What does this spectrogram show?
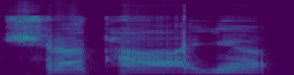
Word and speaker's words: श्रथाय: और ये जो यकार है इसका उच्चारण अच्छे से आना चाहिए अंत में, नहीं तो कई बार बड़ी जल्दी बोल के निकल जाते हैं, श्रथाय, श्रथाय, ऐसे जल्दी। श्रथाय, य जो है उसका उच्चारण साफ साफ स्पष्ट आना चाहिए, श्रथाय।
